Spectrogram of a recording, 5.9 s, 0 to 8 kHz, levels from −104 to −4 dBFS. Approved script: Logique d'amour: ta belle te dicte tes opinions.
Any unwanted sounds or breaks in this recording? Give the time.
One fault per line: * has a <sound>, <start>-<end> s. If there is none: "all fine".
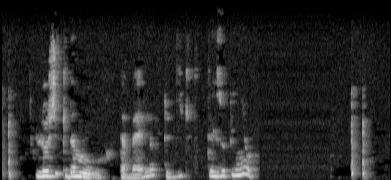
all fine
